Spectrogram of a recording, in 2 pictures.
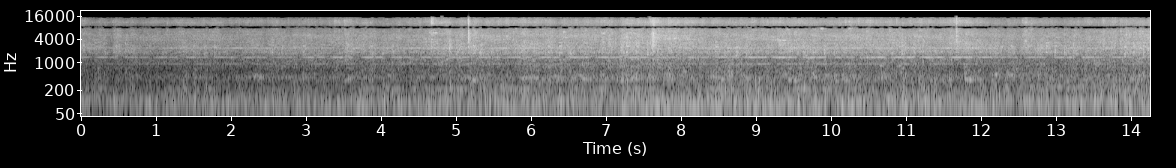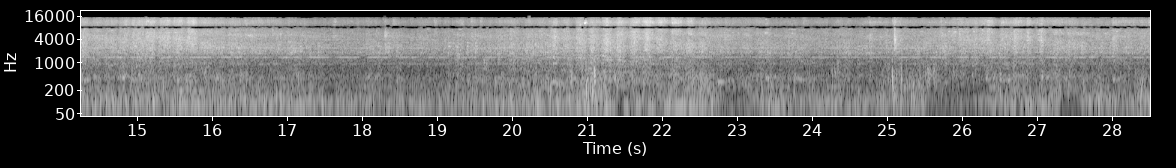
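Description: Freight cars rolling past close by: a steady rumble of steel wheels on rail with repeated clicking over the rail joints, and a faint, thin steady high tone above it.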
